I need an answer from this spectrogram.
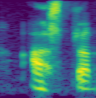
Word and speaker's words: hasta: H's are always silent in Spanish.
